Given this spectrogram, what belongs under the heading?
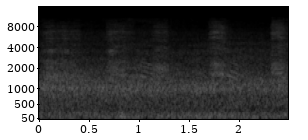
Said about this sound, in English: Four birds. They're gathered now on the high fence of the baseball field. Just talking, so animated. So excited to be alive. So full of energy.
